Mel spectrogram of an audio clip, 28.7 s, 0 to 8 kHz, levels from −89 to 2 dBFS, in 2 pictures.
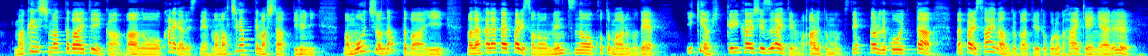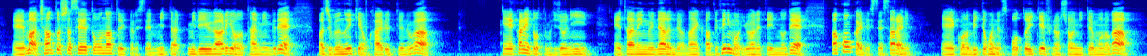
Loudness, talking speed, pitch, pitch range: -21 LUFS, 540 characters per minute, 125 Hz, 110-170 Hz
